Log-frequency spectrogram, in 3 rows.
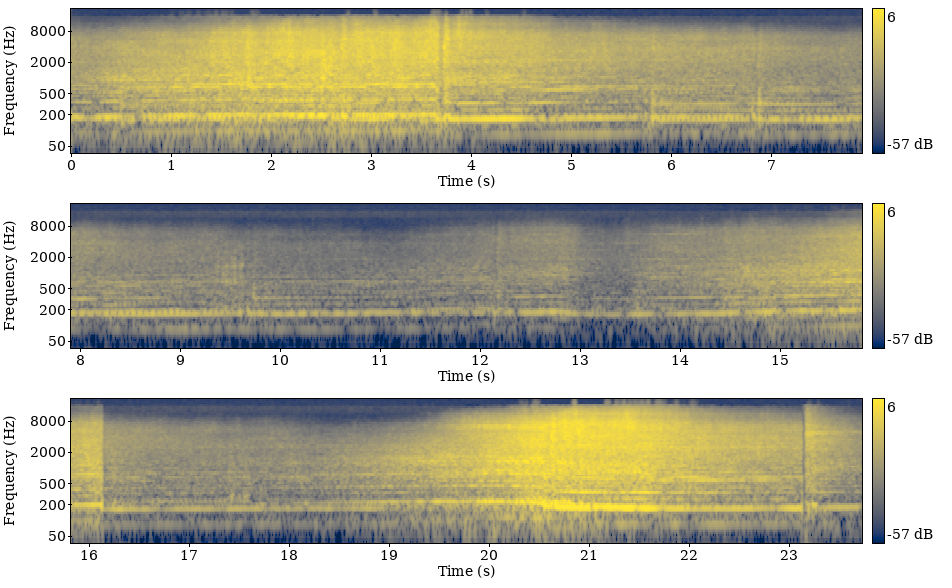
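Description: A Formula 4 race car lapping Melbourne in the Assetto Corsa racing game, its engine note climbing and dropping through gear changes, loudest at the start and again near the end, with no voices over it.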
